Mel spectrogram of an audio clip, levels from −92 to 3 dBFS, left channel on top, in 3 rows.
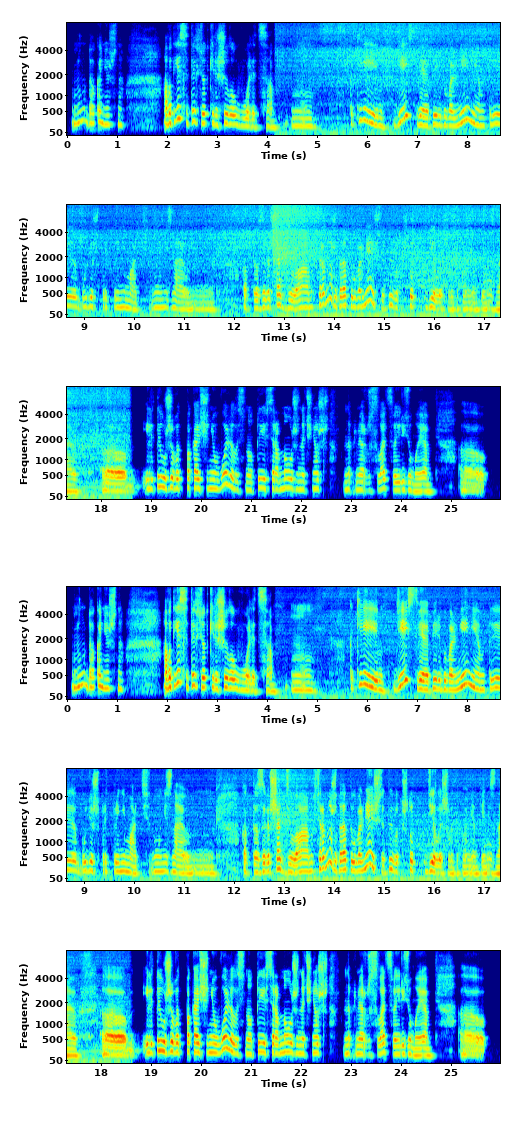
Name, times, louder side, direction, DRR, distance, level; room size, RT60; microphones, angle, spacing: voice 1, 0.1-5.0 5.4-25.7, right 5 dB, 65° right, 0.5 m, -26 dB
sound 1, 4.1-18.6, left 4 dB, 60° left, 0.9 m, -41 dB
3.7 x 2.1 x 3.3 m
head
